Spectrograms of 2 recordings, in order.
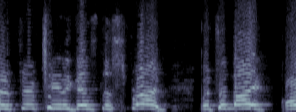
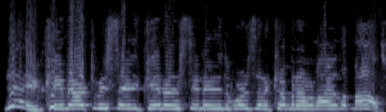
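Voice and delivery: ordinary talk

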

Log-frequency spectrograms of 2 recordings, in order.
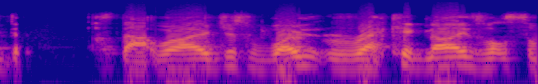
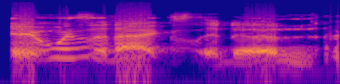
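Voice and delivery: squeaky high voice, drawn out and pleading; 10 semitones higher, slower than usual. Retold or imitated. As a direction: plead like a winded victim. Pleading after being hit.

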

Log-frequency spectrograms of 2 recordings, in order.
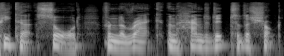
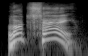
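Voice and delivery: higher, calling across the hall; urgent call; 3 dB louder than usual. A narrator's reading. Panting acolyte calls the old sweeper, urgent. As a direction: call him from the doorway.

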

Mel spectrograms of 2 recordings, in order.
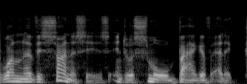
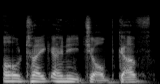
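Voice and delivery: big slow-witted bruiser, a bit louder; rough job-seeker; 5 semitones higher, 4 dB louder than usual. Acted. Bruiser begging William for any job, role voice. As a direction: answer like a humble ex-boxer.

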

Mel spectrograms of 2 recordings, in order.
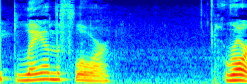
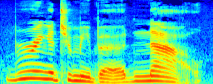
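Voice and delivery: commanding villain king; 2 semitones lower, 4 dB louder, slower than usual. A narrator's reading. Raven King ordering the bird to bring the wand, menacing command.

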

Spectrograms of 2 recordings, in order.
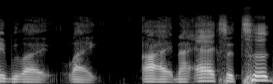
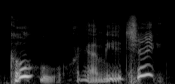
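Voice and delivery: put-on much higher, soft squeaky kid boast; mock proud kid; 11 semitones higher, 6 dB quieter than usual. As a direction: play your clueless fifth-grade self. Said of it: "I'm like".

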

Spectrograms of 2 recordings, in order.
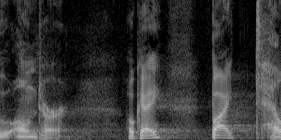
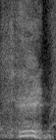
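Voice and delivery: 1 laugh; 12 semitones higher, 5 dB quieter than usual. Acted. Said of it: "Couldn't help it".

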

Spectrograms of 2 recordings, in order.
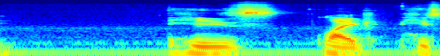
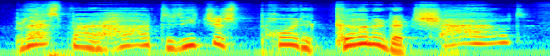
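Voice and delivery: put-on much higher, scandalised Southern lady accent. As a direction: clutch your pearls in a Southern accent. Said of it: "I went with a southern accent there".

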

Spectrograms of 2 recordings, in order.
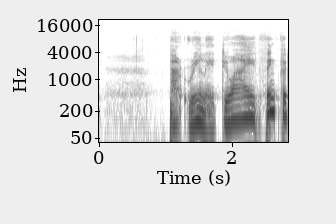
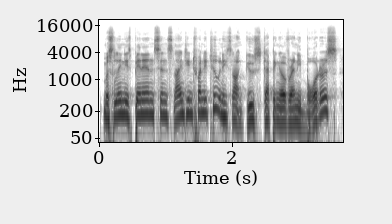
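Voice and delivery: agitated rant building higher and louder; mounting agitation; 11 semitones higher, 5 dB louder than usual. A narrator's reading. Tom argues with himself late at night, mounting agitation. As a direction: work yourself up into an exasperated tirade. Tom's mounting inner argument.

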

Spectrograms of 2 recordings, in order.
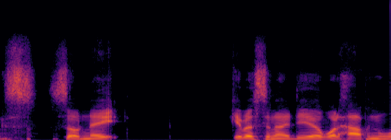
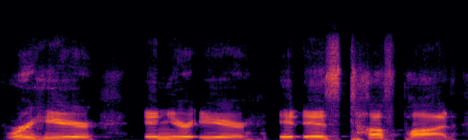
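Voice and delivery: announcer voice; 3 semitones higher, 4 dB louder, slower than usual. Acted. Hosted Christmas show intro.

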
